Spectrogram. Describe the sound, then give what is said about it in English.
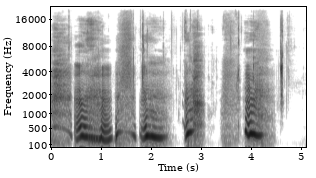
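A voice lets out about half a dozen sharp, breathy gasps and heavy pants in quick succession, fairly loud, with brief pauses between them and no words spoken. “Can you feel my chest expanding against your dick whenever I take a sharp breath?”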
